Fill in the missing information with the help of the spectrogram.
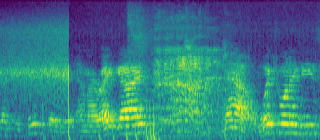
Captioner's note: laughter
